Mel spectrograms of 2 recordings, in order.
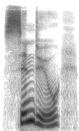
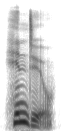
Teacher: Their s sound transformed into an h sound.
